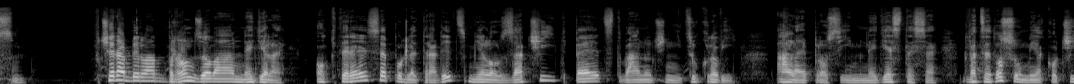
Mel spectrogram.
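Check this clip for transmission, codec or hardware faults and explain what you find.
Nothing audible points to a transmission, codec or hardware fault anywhere in the speech recording.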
